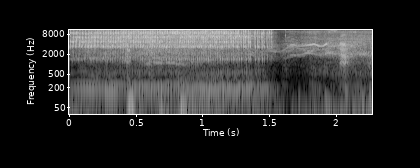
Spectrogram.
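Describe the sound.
Snoring from a recorded sample of a person who snores more than three nights a week with a risk of breathing pauses; a loud, harsh, rasping drone that runs nearly continuously and dips briefly near the end.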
